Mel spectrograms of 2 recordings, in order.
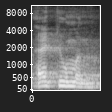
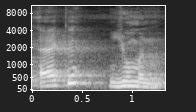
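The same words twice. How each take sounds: First: Said in the usual way. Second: "एक्यूमन" broken slowly into "ek", pause, "yuman"; syllable-by-syllable pronunciation. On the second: Shown as a demonstration. Teacher showing students the pronunciation, "एक्यूमन" split slowly as ek - yuman. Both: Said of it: "इसकी pronunciation क्या होगी".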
